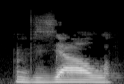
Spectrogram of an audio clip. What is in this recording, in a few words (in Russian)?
"взял", Russian; Vocales tónicas en ruso; easypronunciation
